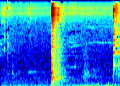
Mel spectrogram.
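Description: A single sharp glass clink about a second in, from a glass jar knocking against a drinking glass while ayran is poured into it.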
